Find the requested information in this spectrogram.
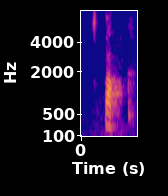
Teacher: kalau di lidah itu dia posisinya mid back. A, mulut dibuka lebar.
